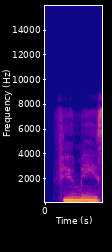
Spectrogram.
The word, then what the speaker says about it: Fumi: out let me guess fumi sounds like fumes ah smoked Bon she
